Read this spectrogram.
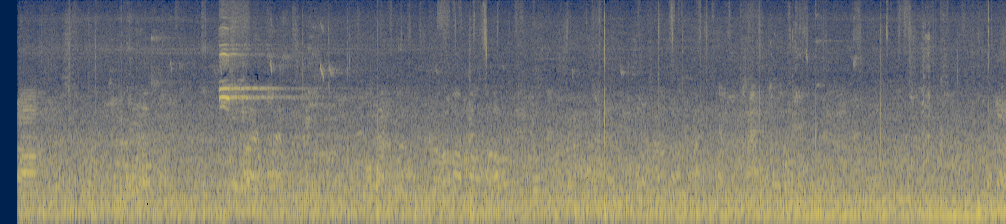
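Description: Young men call out to each other across an outdoor court.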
